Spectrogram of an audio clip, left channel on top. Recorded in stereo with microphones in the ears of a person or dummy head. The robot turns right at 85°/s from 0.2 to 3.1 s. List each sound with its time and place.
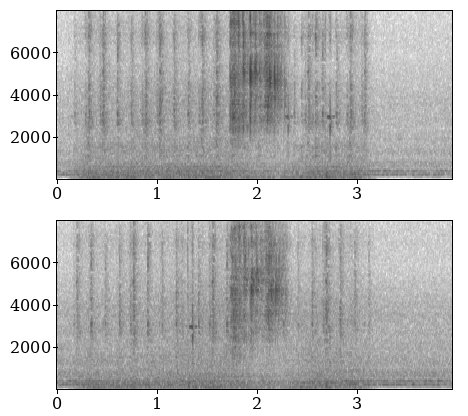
1.7 s crumpling: 25° left (ahead or behind), 3.5 m; by 2.4 s 70° left (ahead or behind), 3.5 m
